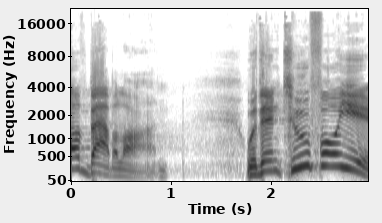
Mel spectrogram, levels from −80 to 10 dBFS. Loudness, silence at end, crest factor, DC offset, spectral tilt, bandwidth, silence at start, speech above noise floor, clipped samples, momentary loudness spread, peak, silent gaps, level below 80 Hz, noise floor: -14 LUFS; 0 s; 14 dB; under 0.1%; -4 dB/octave; over 20 kHz; 0 s; 35 dB; under 0.1%; 11 LU; 0 dBFS; none; -58 dBFS; -49 dBFS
